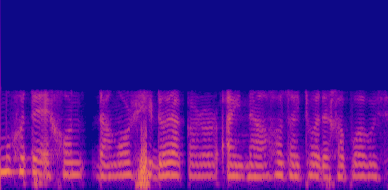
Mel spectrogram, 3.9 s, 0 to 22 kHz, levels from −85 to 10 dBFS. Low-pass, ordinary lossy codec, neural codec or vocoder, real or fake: 3.6 kHz; none; vocoder, 24 kHz, 100 mel bands, Vocos; fake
